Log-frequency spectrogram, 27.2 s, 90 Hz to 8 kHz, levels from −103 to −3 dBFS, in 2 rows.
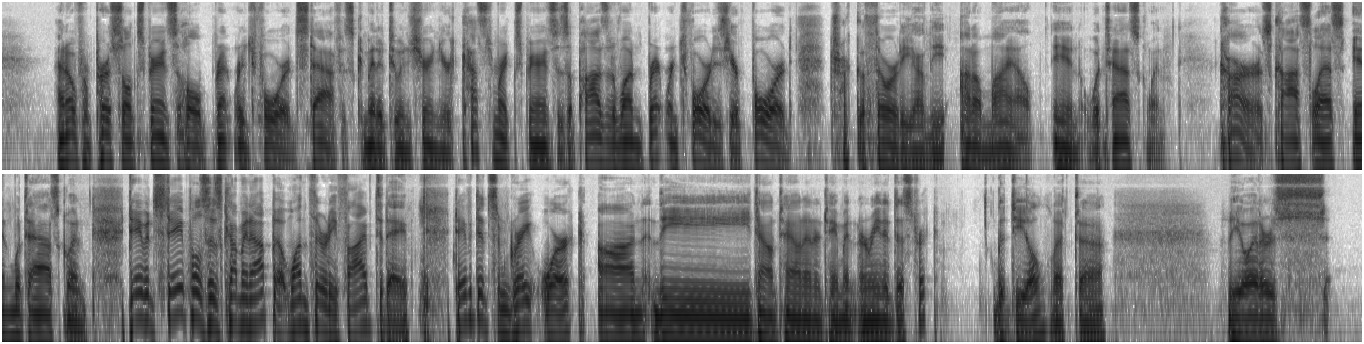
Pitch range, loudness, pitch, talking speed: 80-110 Hz, -19 LUFS, 95 Hz, 150 wpm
